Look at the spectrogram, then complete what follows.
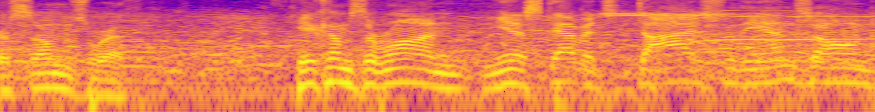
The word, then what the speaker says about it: Janaszewski: I believe it's Yaniskevich, but I don't think I've said it right that often. Yaniskevich? Shevsky.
